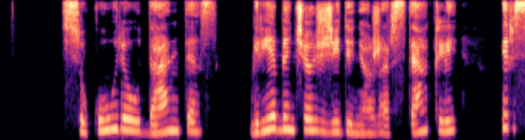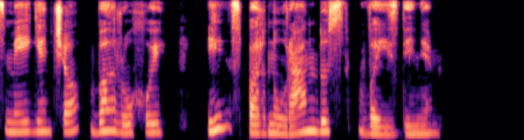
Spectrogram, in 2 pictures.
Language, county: Lithuanian, Utena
